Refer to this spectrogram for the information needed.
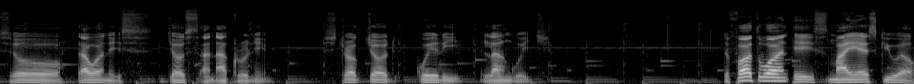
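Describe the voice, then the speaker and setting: With music in the background, a man with a fairly low voice speaks very slowly, with ordinary pitch variation and long, frequent pauses. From Nigeria. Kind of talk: casual talk to camera.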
